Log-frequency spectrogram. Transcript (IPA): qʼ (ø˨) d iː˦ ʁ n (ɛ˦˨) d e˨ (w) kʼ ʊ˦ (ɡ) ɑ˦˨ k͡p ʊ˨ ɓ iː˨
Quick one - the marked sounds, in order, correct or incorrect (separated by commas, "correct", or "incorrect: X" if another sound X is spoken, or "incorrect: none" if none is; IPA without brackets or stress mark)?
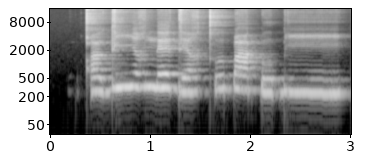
incorrect: u˨, incorrect: ɛ˦, incorrect: ʁ, incorrect: ɓ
